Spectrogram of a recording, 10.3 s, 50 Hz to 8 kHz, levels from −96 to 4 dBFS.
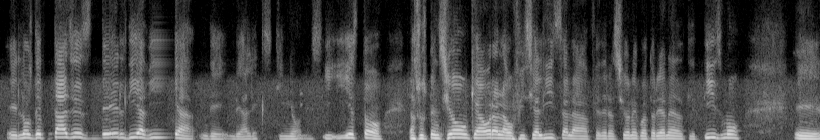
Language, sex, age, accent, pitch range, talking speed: Spanish, male, 40-59, Mexican, 155-205 Hz, 150 wpm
